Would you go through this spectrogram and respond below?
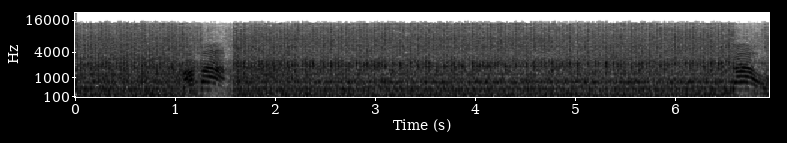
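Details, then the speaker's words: Mitsubishi L300 diesel at idle: light metallic rattle at the clutch release bearing that goes away when the clutch pedal is pressed and gets louder when it is released. "boss, pag dinidiin ko itong clutch pedal niya, parang may kalansing dito sa release bearing."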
